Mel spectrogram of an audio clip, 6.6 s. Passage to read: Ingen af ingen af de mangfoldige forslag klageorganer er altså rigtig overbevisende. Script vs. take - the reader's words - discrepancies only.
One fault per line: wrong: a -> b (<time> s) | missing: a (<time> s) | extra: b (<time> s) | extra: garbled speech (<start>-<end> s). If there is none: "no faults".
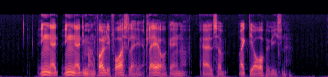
no faults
